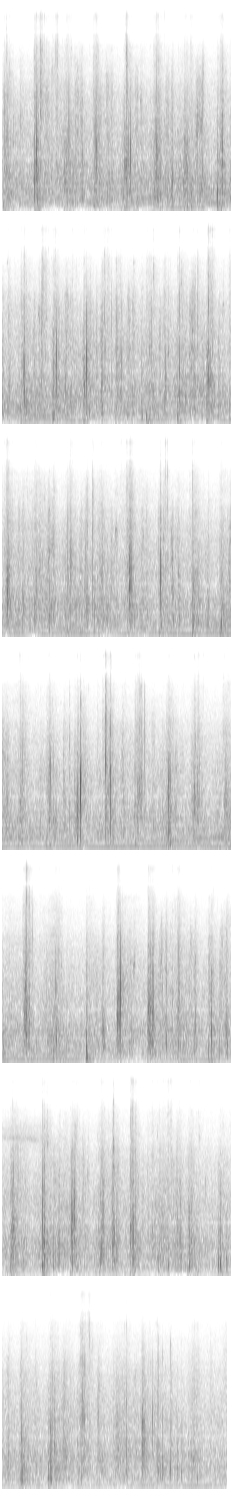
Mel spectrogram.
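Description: Footsteps of a person walking at a steady pace along a dirt forest trail, about two steps a second, each step a short crunch on the earth and forest litter.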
